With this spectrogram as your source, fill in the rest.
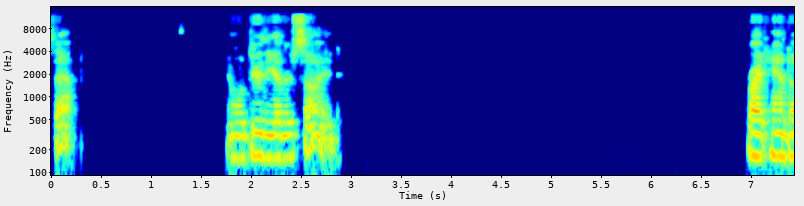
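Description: A middle-aged woman speaks calmly into a nearby microphone, in short bursts with pauses.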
